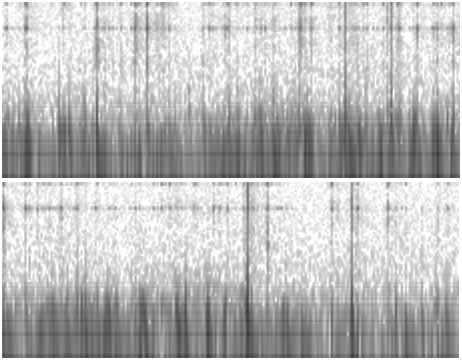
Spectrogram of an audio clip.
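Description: Fingernails tap and scratch the sides of a small, clear, textured glass cup holding a lit tealight candle, held in both hands. Quiet, dull low taps and soft scratching come in a quick, irregular run, with occasional bright clicks and faint, steady high tones above.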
